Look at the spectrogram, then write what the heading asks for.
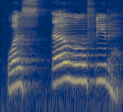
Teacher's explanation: Fir di sini ra-nya karena sebelumnya harakat kasrah maka dibaca tipis.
